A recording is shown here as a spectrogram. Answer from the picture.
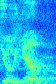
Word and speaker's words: Guillermo: And to my right, and is, I'm going to pronounce this correctly because it's not pronounced in a way that I'm familiar with, is Guillermo.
